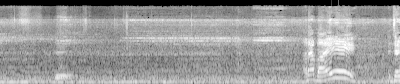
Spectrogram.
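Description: Traffic and a car's engine heard from inside the car, a steady low hum under road noise. About four and a half seconds in, a man calls out loudly with a rising and falling voice.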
